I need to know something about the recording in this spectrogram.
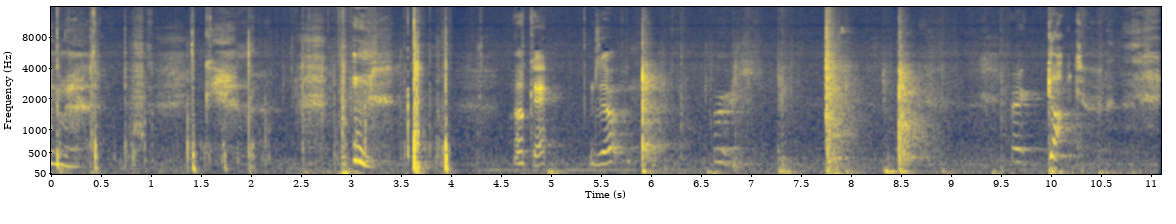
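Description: A basketball bounces on a hard floor.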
